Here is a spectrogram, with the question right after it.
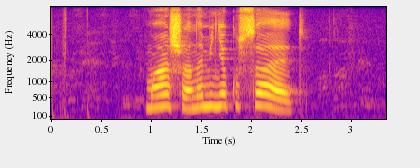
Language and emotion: Russian, neutral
